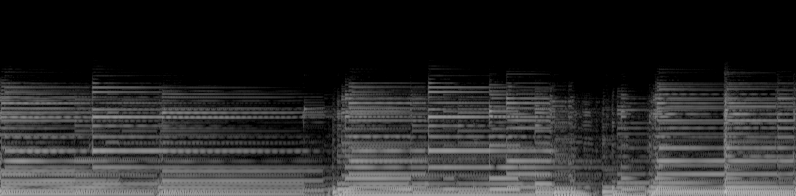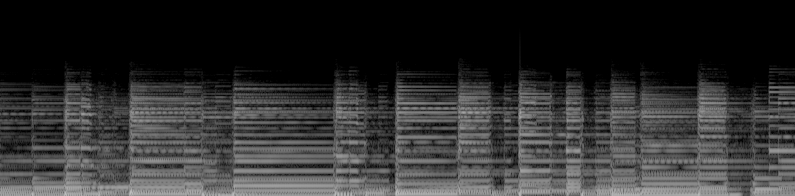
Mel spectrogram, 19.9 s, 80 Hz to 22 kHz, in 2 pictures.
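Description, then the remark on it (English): An electric guitar played on its warm neck pickup through a '65 Deluxe Reverb tube amp, ringing chords and melodic phrases with a rounded, slightly driven tone and a touch of reverb, no voices. “So like I said, I'm running through the 65 Deluxe Reverb. Let's go ahead and check out the neck.”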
